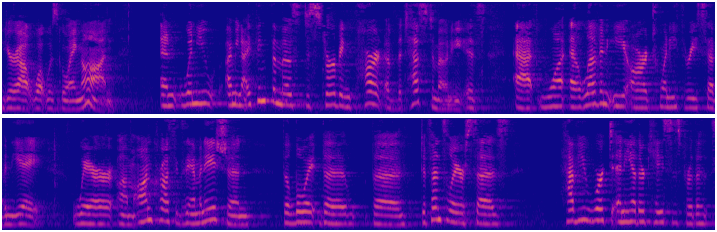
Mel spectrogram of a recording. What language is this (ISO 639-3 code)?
eng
